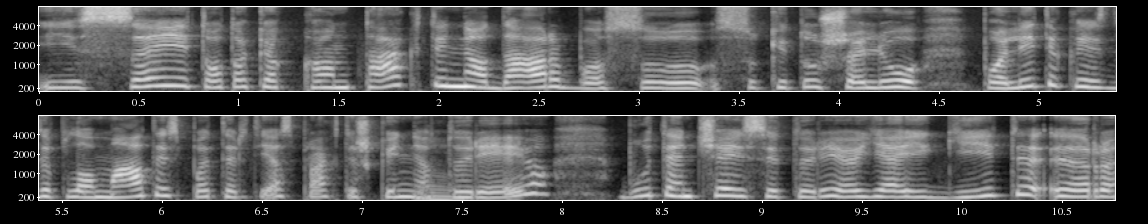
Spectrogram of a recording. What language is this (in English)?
Lithuanian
